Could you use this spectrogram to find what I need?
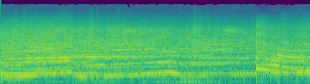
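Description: A racing car engine roars at high revs, its pitch rising and falling.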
